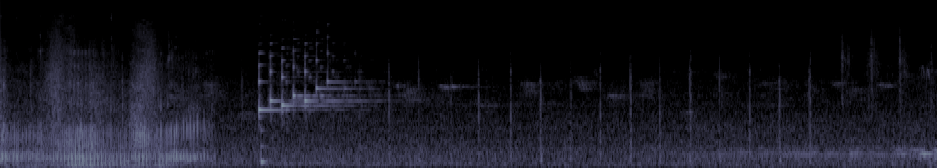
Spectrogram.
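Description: A cat purrs in Wylde Flowers, a soft, low rumble running under brief rustling and a chiming game tone, with a faint tick of small steps scattered throughout.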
